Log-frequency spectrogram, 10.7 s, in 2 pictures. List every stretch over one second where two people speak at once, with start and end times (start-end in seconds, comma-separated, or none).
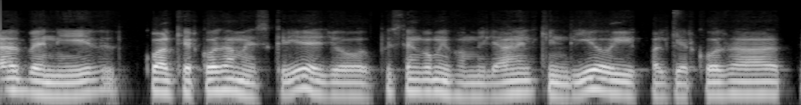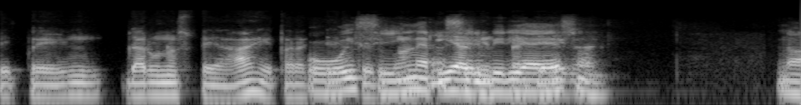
7.4-9.3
